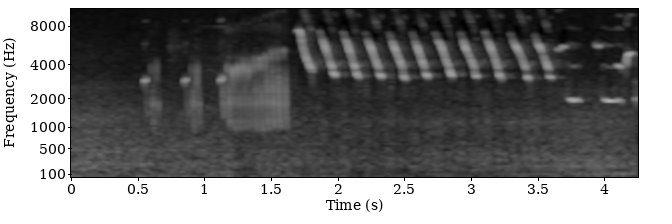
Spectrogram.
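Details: Canary song: short sharp notes, a buzzy rolling trill, then a long evenly spaced series of bright descending whistled sweeps closing with soft flat whistles.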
